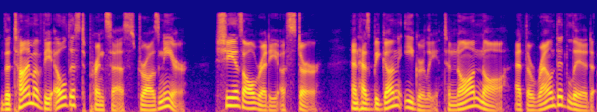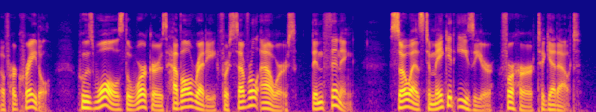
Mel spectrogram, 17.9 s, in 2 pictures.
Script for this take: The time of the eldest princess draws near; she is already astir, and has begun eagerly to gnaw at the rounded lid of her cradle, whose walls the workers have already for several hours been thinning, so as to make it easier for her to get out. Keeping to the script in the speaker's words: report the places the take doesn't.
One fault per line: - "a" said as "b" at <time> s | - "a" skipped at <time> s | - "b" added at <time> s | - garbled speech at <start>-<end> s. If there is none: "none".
- "gnaw" added at 7.1 s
